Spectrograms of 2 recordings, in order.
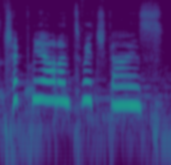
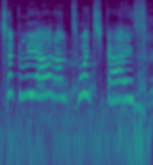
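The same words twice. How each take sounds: First: High but soft streamer plug. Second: High loud streamer plug; hype streamer voice. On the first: Retold or imitated. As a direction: lightly mimic a streamer, quietly. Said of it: "I would be like". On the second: Pretend. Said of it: "I kinda wanna be like".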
